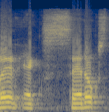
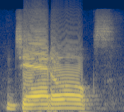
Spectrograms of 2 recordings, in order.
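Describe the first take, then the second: First: The word begins with an 'eks' sound. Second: The word begins with a 'z' sound. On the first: The speaker calls it wrong. "तो नहीं बोलते हैं" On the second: The speaker calls it right. "एक्स से यहाँ ज होगा"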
